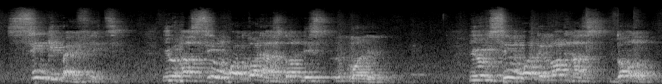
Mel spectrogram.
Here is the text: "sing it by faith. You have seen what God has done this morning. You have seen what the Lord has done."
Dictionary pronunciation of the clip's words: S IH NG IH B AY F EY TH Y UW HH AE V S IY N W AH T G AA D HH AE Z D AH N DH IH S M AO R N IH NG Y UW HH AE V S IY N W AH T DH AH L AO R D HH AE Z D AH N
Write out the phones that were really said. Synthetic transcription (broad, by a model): S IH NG IH B AY F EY T Y UW HH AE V S IY N W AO T G AA D HH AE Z D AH N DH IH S M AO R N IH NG Y UW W S IY N W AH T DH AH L AO D HH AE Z D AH N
